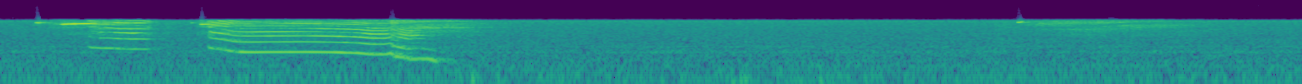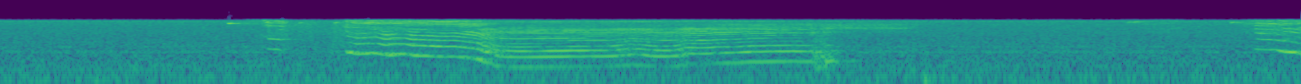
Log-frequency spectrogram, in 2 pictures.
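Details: A Mastiff and Great Dane cross dog whines in drawn-out falling tones, one at the start and a longer wavering whine that sinks and then rises again, separated by a quiet stretch.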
